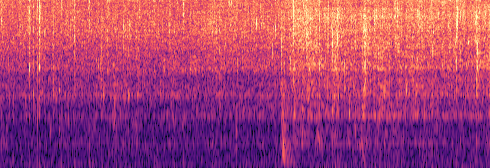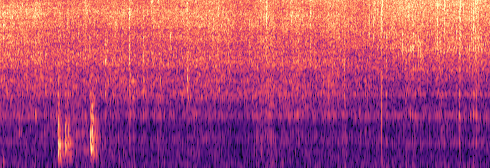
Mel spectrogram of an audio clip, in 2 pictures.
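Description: Diced onions sizzling in hot oil in a nonstick pot, stirred with a silicone spatula; a steady hiss with a few soft stirring noises.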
